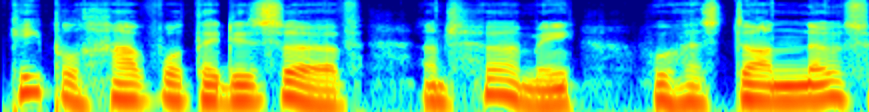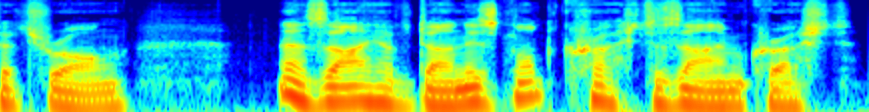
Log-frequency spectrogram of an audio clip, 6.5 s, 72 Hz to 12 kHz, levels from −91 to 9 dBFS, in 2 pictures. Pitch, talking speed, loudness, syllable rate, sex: 115 Hz, 230 wpm, -17 LUFS, 5.7 syllables/s, male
